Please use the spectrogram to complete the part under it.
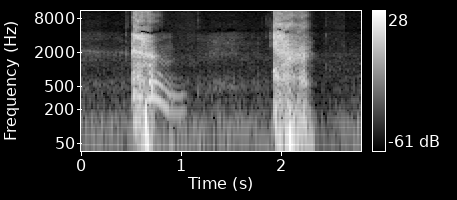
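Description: Throat clearing and coughing to clear phlegm: two harsh, loud bursts separated by a pause, the first with a rough voiced rasp trailing off, the second a shorter forceful hack, with no talking.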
